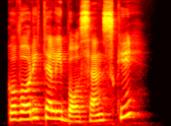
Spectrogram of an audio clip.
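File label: Croatian, male, Govorite li bosanski?; Sprechen Sie Bosnisch?; Kroatisch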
